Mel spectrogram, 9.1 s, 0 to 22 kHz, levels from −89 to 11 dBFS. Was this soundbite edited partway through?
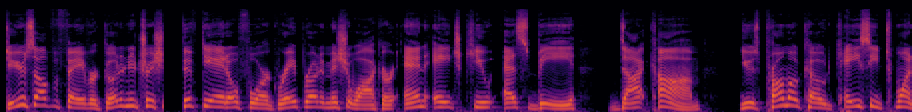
yes; 1 cut; at 1.6 s

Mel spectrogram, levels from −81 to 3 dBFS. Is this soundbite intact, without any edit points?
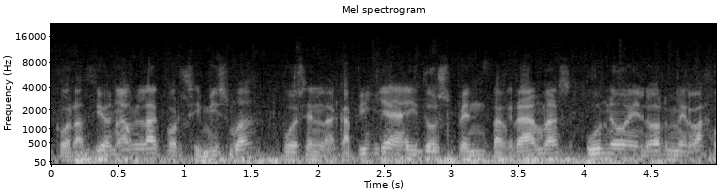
yes; 0 cuts

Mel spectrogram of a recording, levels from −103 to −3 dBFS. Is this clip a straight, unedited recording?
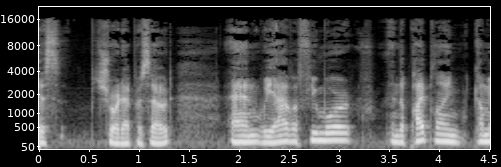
yes; 0 cuts

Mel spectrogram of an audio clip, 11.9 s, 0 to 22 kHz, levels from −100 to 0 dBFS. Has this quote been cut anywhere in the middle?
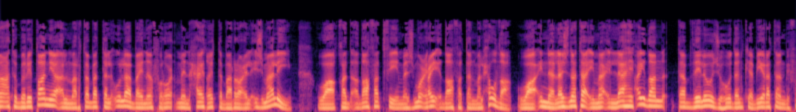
yes; 6 cuts; at 2.6 s, 3.1 s, 4.5 s, 6.4 s, 7.7 s, 9.5 s

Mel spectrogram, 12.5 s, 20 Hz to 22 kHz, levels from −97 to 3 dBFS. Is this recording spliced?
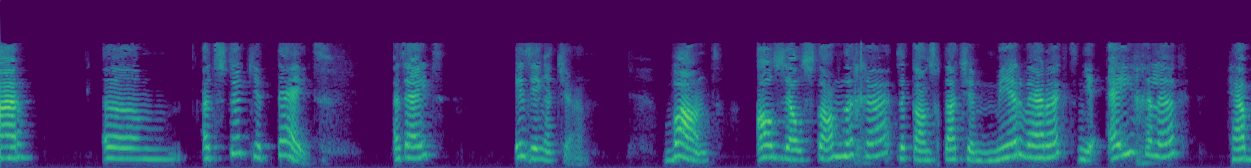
yes; 5 cuts; at 4.0 s, 5.3 s, 9.0 s, 9.4 s, 10.8 s

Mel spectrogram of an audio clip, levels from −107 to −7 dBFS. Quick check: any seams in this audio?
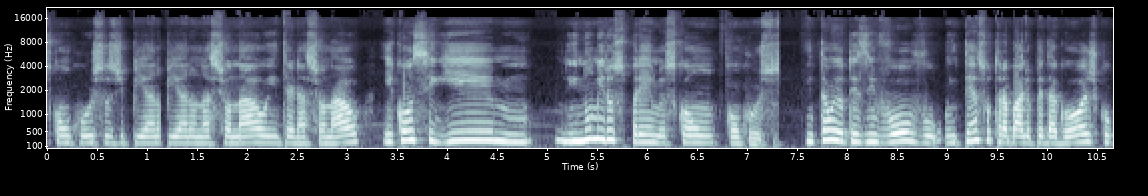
yes; 3 cuts; at 1.1 s, 6.8 s, 9.0 s

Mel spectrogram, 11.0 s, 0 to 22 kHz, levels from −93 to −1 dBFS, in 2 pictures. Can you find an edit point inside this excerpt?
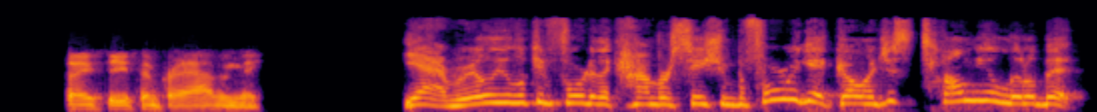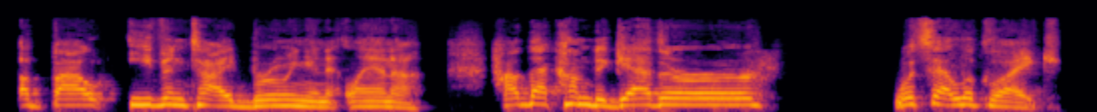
no; 0 cuts

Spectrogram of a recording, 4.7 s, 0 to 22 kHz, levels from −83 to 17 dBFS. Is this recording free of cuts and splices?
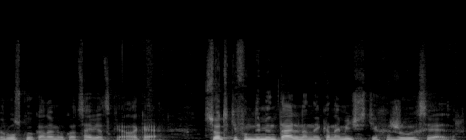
yes; 0 cuts

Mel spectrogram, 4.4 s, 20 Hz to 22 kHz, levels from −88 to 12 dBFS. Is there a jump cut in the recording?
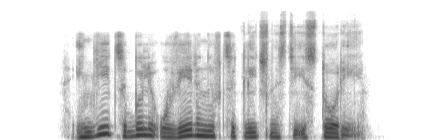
no; 0 cuts

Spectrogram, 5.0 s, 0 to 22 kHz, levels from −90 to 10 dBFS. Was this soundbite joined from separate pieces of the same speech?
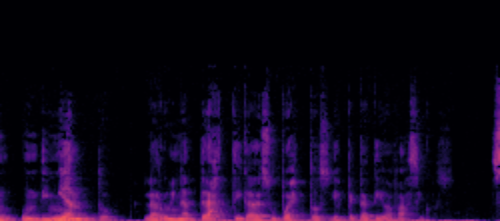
no; 0 cuts

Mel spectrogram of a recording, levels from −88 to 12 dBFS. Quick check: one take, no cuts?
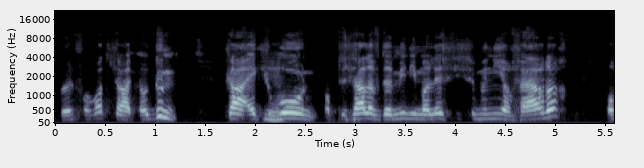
yes; 0 cuts

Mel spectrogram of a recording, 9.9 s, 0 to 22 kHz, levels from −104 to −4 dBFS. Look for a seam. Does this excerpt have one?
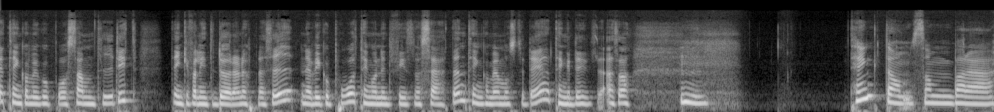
no; 0 cuts

